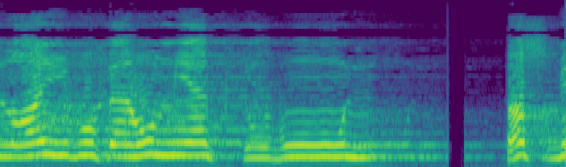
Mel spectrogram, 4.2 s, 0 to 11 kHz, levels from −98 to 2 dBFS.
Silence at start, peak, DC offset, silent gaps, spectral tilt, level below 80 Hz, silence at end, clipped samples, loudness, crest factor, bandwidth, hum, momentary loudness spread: 0 s; -2 dBFS; under 0.1%; 3.40-3.45 s; -6.5 dB/octave; -54 dBFS; 0 s; under 0.1%; -14 LUFS; 12 dB; 7.8 kHz; none; 11 LU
